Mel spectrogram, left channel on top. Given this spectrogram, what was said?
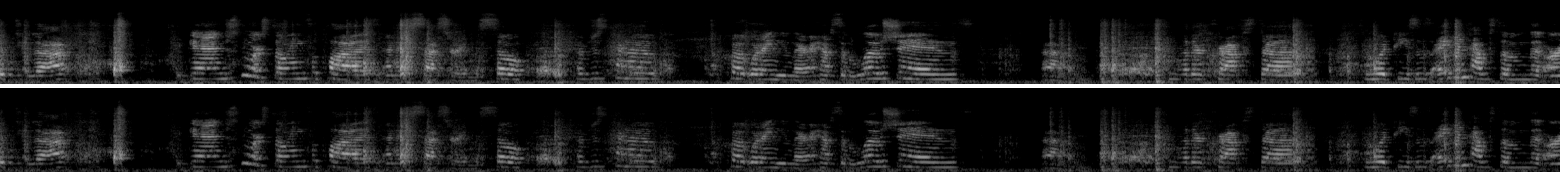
do that. Again, just more sewing supplies and accessories. So I've just kind of put what I need there. I have some lotions, some other craft stuff, some wood pieces. I even have some that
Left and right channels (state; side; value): quieter; right; 5.6 dB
